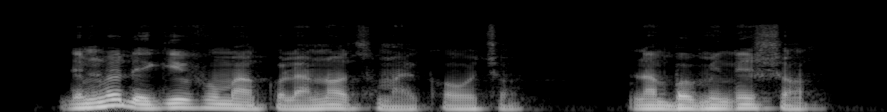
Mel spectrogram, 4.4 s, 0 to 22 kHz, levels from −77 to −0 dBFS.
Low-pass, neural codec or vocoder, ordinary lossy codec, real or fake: 9.9 kHz; vocoder, 22.05 kHz, 80 mel bands, Vocos; none; fake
